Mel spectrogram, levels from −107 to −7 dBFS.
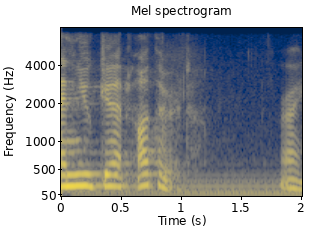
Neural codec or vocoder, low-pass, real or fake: none; 7.2 kHz; real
